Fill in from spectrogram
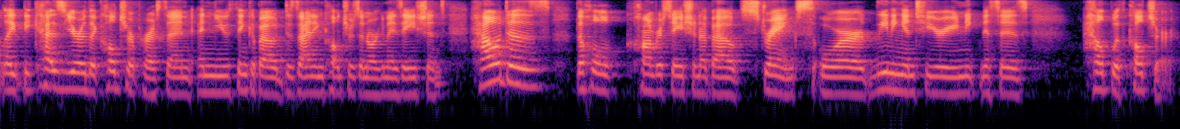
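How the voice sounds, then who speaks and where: A woman's voice: lowish voice, sharp tone. A woman interviewing a guest as a podcast host, chatty and effusive, with long, winding questions. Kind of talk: casual conversational interviewing.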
